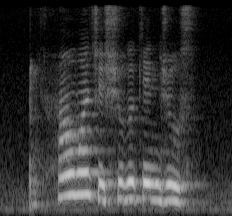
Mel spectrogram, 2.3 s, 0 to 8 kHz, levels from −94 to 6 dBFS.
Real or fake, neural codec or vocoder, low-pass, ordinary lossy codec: real; none; 7.2 kHz; none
